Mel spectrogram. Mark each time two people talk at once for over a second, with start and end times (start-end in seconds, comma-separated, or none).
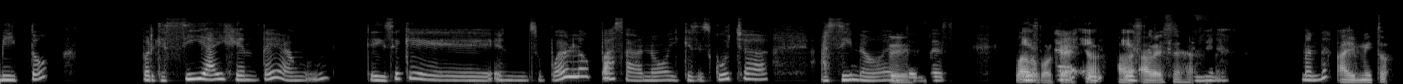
10.2-11.8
